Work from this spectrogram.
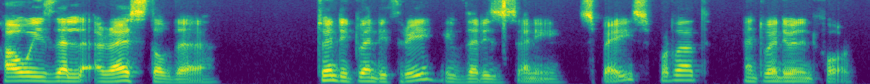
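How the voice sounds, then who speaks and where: A man with a Greek accent, whose first language is Greek, interviewing a musician over a video call in a friendly, halting way, laughing often. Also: mid-range voice, gravelly, dark tone. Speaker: interviewer, podcast host.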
